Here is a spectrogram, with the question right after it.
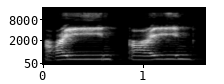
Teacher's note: لیکن آئین جو ہے اس کے لیے اس نے پیچھے جا کر رگڑ کھانی ہے، زبان کو ہم پیچھے کی طرف پریس کریں گے. آپ دیکھ رہے ہوں گے اس میں سیکنڈ پکچر میں زبان کی ڈائریکشن دیکھیے کہ وہ پیچھے کی طرف مضبوطی سے پیچھے کی طرف جا رہی ہے، جس کی وجہ سے یہاں پہ ٹکر ہو رہی ہے اور ساؤنڈ جو ہے وہ رگڑ کھاتی ہوئی نکل رہی ہے.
